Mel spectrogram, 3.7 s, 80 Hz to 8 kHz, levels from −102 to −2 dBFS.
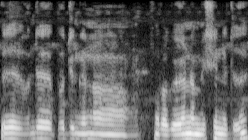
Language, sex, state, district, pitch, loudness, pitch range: Tamil, male, Karnataka, Chamarajanagar, 110 Hz, -17 LUFS, 105-115 Hz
